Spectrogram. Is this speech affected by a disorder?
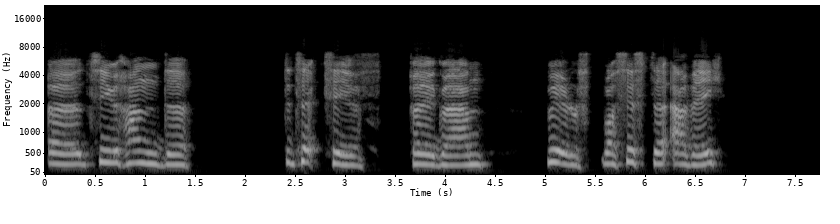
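Yes: Down syndrome.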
